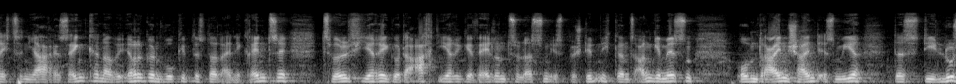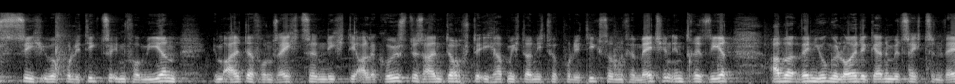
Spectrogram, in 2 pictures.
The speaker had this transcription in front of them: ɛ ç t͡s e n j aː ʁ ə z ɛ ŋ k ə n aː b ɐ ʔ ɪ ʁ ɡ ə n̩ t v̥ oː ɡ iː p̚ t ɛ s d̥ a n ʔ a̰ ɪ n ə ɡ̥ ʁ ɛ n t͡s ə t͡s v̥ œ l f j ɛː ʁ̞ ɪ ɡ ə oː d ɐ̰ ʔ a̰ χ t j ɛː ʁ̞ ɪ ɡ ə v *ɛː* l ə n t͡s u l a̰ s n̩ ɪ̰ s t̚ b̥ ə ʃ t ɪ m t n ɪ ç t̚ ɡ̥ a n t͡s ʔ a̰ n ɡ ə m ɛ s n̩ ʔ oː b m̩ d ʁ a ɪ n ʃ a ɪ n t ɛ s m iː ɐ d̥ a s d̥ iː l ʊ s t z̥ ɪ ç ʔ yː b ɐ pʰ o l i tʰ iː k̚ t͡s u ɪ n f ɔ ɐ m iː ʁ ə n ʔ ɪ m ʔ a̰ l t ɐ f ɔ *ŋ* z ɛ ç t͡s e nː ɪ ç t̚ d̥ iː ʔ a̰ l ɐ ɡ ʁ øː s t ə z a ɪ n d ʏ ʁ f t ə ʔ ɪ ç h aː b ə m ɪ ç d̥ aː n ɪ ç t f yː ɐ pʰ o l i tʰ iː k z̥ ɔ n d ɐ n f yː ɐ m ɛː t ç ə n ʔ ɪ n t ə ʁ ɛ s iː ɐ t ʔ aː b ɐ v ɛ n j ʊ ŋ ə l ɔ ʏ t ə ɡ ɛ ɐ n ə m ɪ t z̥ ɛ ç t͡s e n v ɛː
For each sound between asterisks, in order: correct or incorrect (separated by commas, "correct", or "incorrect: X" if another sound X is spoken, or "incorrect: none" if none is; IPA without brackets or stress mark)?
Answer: correct, incorrect: n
